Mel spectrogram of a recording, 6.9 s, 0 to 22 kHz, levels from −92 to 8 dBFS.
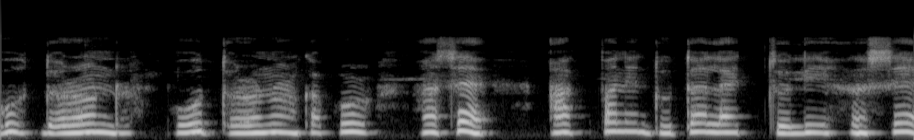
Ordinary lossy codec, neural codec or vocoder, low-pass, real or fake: none; none; 7.2 kHz; real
